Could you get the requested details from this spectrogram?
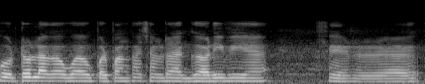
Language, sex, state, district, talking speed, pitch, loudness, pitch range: Hindi, female, Bihar, Patna, 195 wpm, 150 Hz, -18 LUFS, 145-160 Hz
